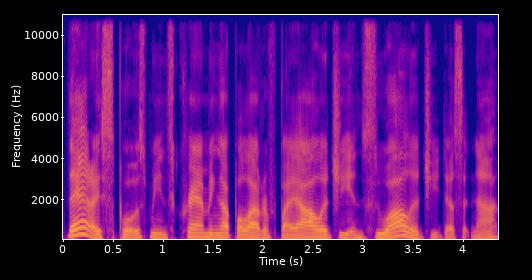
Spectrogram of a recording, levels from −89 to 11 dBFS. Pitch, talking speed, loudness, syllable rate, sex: 175 Hz, 205 wpm, -17 LUFS, 5.2 syllables/s, female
